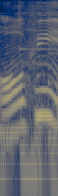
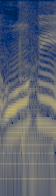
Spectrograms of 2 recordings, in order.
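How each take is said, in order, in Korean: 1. 첫 모음은 평순 'eo' 소리예요. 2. 첫 모음은 원순 'o' 소리예요. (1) "어휘 얘기하시는데" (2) "오휘 이렇게 얘기하셔가지고"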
